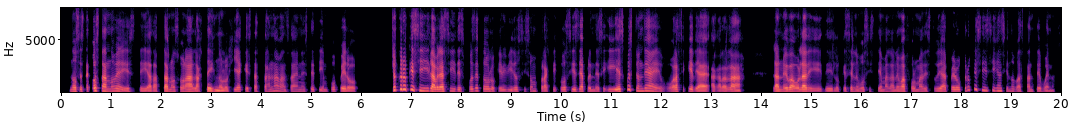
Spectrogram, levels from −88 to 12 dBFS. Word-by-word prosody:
nos 180 +1 0
está 180 0 -3
costando 215 -4 +3
de, 190 -9 0
este, 145 -1 -5
adaptarnos 155 +8 +1
ahora 170 0 +5
a - - +4
la 155 -5 +1
tecnología 145 +2 +2
que 180 -3 -9
está 155 -1 -6
tan 160 +5 -9
avanzada 170 -7 -7
en 170 0 -14
este 160 +3 -10
tiempo. 170 +2 -11
Pero 150 - 0 0.7
yo 300 - +6
creo 375 -1 +8
que 345 -3 +6
sí, 245 -4 -1
la 205 -4 +10
verdad, 195 +2 +7
sí, 210 0 -9
después 170 +3 -6
de 250 - -4
todo 210 -3 -4
lo 170 -5 -5
que 160 - -11
he - - -5
vivido, 165 +1 -6
sí 175 0 -23
son 200 +2 -13
prácticos, 165 +3 -6
sí 180 0 -8
es 175 - -4
de 205 - +2
aprender, 155 -7 -3
sí, - - -13
y 180 0 +2
es 200 - +4
cuestión 330 - -2
de, 225 -8 +1
ahora 180 +4 -1
sí 185 - -21
que, 195 -2 0
de 155 -3 0
agarrar 135 0 +1
la 155 -4 +3 0.5
la 155 - +6
nueva 170 +2 +4
ola 175 +1 +8
de 145 -4 -7
de 145 -1 -6
lo 130 0 -10
que 155 - -10
es 155 - -13
el 175 - -3
nuevo 155 +2 -7
sistema, 155 0 -10
la 150 -2 -7
nueva 155 +2 +1
forma 155 +1 -7
de 145 - -6
estudiar, 155 +5 -3
pero 180 0 -1
creo 310 - -8
que 370 +2 -3
sí 295 -6 -6
siguen 250 -2 -6
siendo 210 -2 -14
bastante 155 +1 -7
buenas. 135 -3 -10
170 Hz, 220 wpm, -23 LUFS, 155-200 Hz, 0.7 s, la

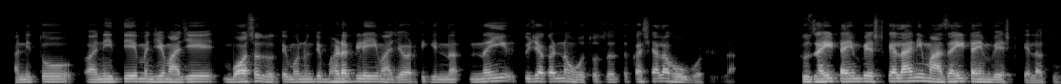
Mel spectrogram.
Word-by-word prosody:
आणि 120 +1 -3
तो 125 0 -1 0.4
आणि 125 +2 +1
ते 135 0 +3
म्हणजे 130 -1 0
माझे 120 +1 +1 0.4
बॉसच 130 +4 +3
होते, 115 0 -4
म्हणून 125 +1 -3
ते - - 0
भडकलेही 130 +2 +2
माझ्यावरती. 115 -2 -3
"की 120 - -6
न 115 0 -2
नाही 135 +6 -1
तुझ्याकडनं 140 0 0
होत 115 -2 -3
होतं, 115 +2 -7
तर 125 - -13
कशाला 140 +4 0
हो 120 -4 0
बोला? 100 -2 -14 0.7
तुझाही 130 +3 +5
टाईम 135 +1 +4
वेस्ट 135 -1 0
केला 140 0 +5
आणि 160 +2 +3
माझाही 130 +3 +3
टाईम 125 -3 +2
वेस्ट 110 -1 -3
केला 100 -1 -5
तू." 90 -1 -20
125 Hz, 180 wpm, -24 LUFS, 115-135 Hz, 0.7 s, तुझाही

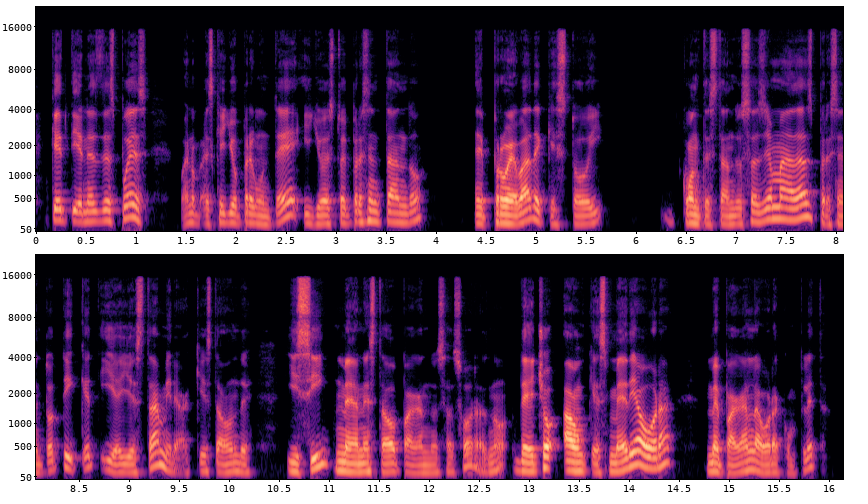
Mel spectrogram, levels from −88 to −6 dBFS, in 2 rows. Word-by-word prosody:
que 155 - +2
tienes 140 -2 -2
después". 150 +4 -2 0.3
"Bueno, 125 -1 -8
es 105 0 -5
que 125 - -4
yo 125 -1 -3
pregunté 120 - -2
y 115 - -8
yo 110 +1 -1
estoy 115 +2 -5
presentando, 135 0 -3 0.4
eh 115 -1 -1
prueba 120 +3 +5
de 155 -3 -1
que - - -13
estoy 110 +5 -4 0.7
contestando 110 -2 -2
esas 130 +5 -3
llamadas, 175 +3 +2
presento 110 - -6
ticket 165 +1 -4
y 130 -5 -5
ahí 105 +1 -2
está, 105 - 0
mira, 190 - -4
aquí 105 +3 -13
está 115 -1 -5
donde 105 -1 -4 0.3
y 115 -3 -1
sí 165 - +5
me 125 -2 +4
han 110 0 +3
estado 110 0 +1
pagando 100 -1 -4
esas 105 +1 -8
horas, 95 - -4
¿no? 120 +3 -6
De 125 -2 +3
hecho, 115 +9 +4
aunque 120 -3 +6
es 105 +1 0
media 150 - +5
hora, 170 +9 +5 0.3
me - - +2
pagan - - 0
la - - +3
hora - - -1
completa". - - -9
120 Hz, 180 wpm, -24 LUFS, 110-150 Hz, 0.7 s, aunque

